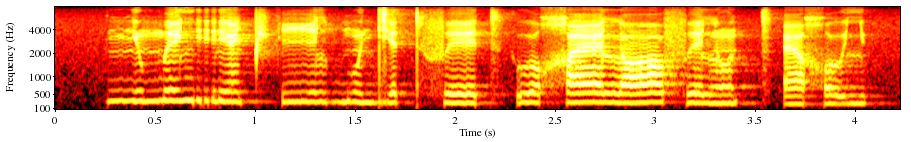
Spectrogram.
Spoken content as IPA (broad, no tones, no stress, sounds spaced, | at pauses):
nʲ ũ m e lʲ rʲ æ̃ t͡ʃʼ i l b ũ dʲ æ t f e t͡sʼ u χ æ l ɒ f e l õ t t͡sʼ æ χ u lʲ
